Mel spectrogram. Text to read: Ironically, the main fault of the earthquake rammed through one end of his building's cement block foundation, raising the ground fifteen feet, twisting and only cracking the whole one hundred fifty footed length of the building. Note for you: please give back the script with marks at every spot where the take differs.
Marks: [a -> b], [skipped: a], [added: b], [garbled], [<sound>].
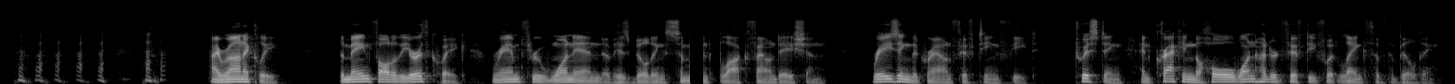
[laugh] Ironically, the main fault of the earthquake rammed through one end of his building's cement [dropout] block foundation, raising the ground fifteen feet, twisting and [skipped: only] cracking the whole one hundred fifty [footed -> foot] length of the building.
